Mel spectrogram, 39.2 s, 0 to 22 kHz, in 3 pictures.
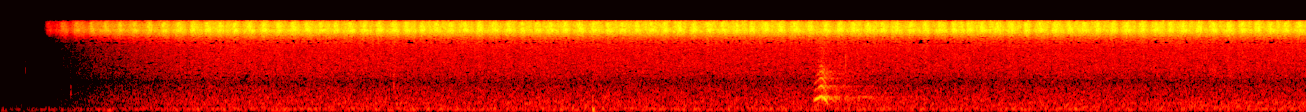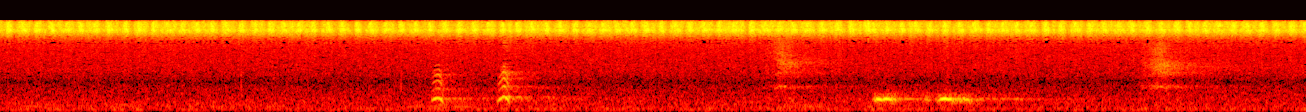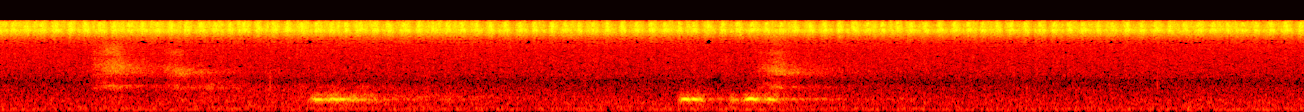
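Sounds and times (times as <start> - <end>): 
chorus of crickets chirping on an August evening: 0.2 - 39.1
Ural owl giving barking hoots: 8.1 - 8.8, 17.3 - 18.8, 20.8 - 23.6, 27.0 - 31.0, 32.8 - 34.6.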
